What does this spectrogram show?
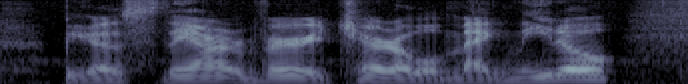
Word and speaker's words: Magneto: Magneto, it's really Magneto, but I say Magneto because most people say Magneto, but it's Magnet with an O.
